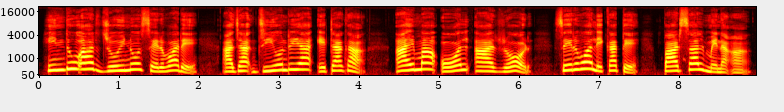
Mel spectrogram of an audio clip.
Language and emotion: Santali, neutral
